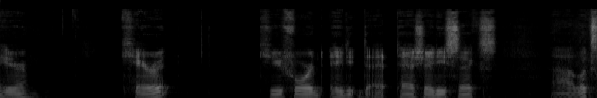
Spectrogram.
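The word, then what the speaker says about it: CARET: So what is Carrot? Well, it's spelled C-A-R-E-T, not C-A-R-R-O-T.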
